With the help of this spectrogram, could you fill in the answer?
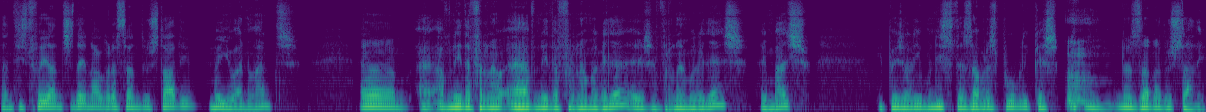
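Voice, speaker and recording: Somewhat breathy speech at a fairly quick pace, with ordinary pitch variation. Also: man, medium pitch for a man. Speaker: podcast host. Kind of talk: podcast interview questions.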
